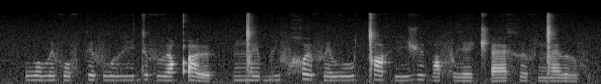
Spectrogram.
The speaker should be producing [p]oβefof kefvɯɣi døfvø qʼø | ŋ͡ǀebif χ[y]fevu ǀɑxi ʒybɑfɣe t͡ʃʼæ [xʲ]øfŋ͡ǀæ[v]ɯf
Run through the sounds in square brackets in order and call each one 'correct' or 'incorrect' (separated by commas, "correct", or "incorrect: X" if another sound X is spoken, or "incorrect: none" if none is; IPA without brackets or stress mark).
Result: incorrect: β, incorrect: ø, incorrect: x, incorrect: ð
